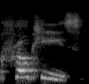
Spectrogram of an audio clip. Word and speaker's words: croquis: But I've got, they're called croquis, and it's a French term, so it's a funny word.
